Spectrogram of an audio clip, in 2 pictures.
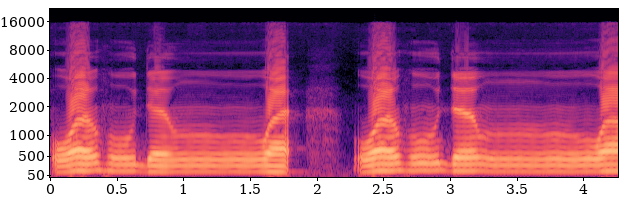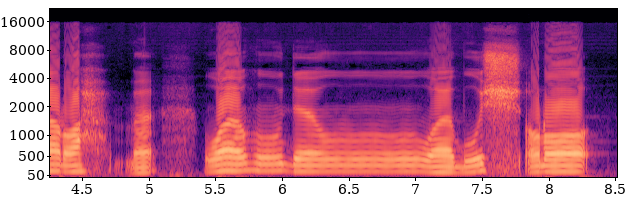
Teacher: Nah, di sini idgamunah juga bisa kita namakan dengan idgam naqis ya. Idgham guna yang dia naqis tidak sempurna diidgamkannya masih menyelesaikan sedikit bunyi suara nun. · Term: idgham bi gunnah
